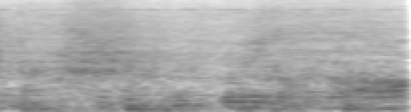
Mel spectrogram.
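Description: Indistinct voices echoing in a large, reverberant hall, in short broken phrases.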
